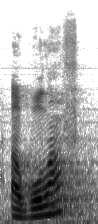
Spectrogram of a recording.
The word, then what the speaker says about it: Wolof: Wolof, it's spelled W-O-L-O-F.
